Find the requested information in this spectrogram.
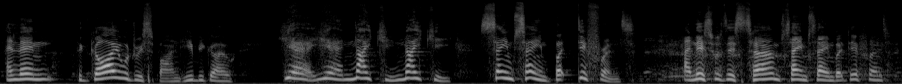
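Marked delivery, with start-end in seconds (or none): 2.8-6.4 put-on high, loud Thai-accented street seller; insistent market seller with imitated Thai accent; attempted Thai accent. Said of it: "That was the best accent I could do". 7.8-8.9 loud, raised imitation Thai accent; attempted Thai accent. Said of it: "That was the best accent I could do".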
